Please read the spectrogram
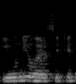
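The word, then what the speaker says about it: university: ইউনিভার্সিটি অর্থাৎ Yuta you এর মতই উচ্চারিত হচ্ছে। তাই ইউ এর ইউ ইউনিভার্সিটির আগে আমরা কখনোই কিন্তু এন বসাবো না।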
